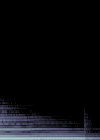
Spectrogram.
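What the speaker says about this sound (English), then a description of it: "When you hit the pitch on the bend, hold it for a second." A guitar string bent up to its target pitch and held as one sustained, slightly wavering note that fades gradually, with a brief pick or fret click near the end.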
